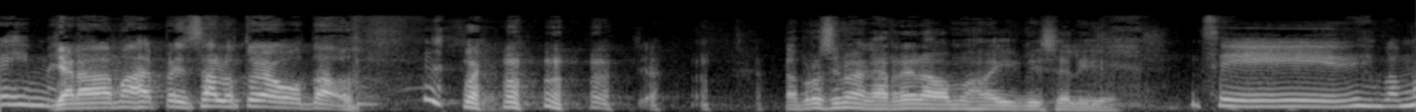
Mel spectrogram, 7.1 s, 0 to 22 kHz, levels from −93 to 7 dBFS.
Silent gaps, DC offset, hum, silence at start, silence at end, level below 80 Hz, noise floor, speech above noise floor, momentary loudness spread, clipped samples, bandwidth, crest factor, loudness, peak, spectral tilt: none; under 0.1%; none; 0 s; 0 s; -68 dBFS; -49 dBFS; 23 dB; 15 LU; under 0.1%; 12.5 kHz; 20 dB; -26 LUFS; -8 dBFS; -6 dB/octave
